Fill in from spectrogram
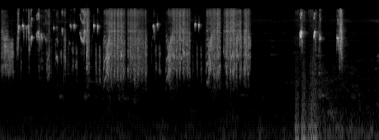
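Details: ['Crimson Sunbird lure meant to provoke singing and excitement: rapid high twittering with scratchy buzzy bursts over several seconds, a pause, then a few sharp chirps and a low thump.']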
